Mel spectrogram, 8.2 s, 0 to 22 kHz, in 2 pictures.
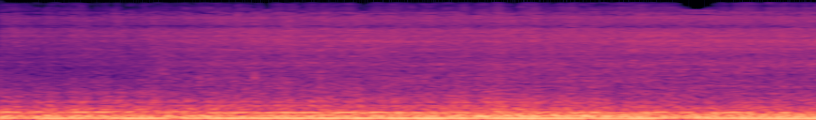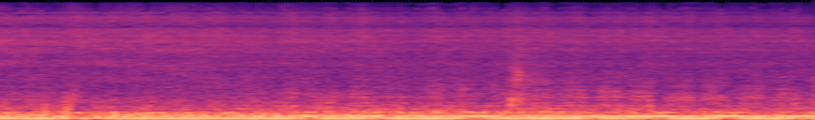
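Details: Ford ZH Fairlane 302 V8 after a complete rebuild, with a Holley Sniper fitted and starting to self-tune, tailpipes on: steady, even idle with a deep, smooth burble and no misses or knocks.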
